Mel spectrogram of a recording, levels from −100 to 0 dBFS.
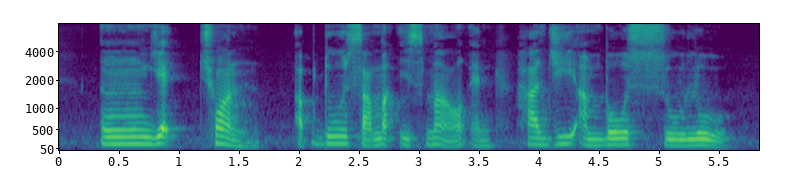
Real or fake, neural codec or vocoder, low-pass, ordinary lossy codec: fake; codec, 16 kHz, 4 kbps, FunCodec, trained on LibriTTS, 50 frames a second; none; none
